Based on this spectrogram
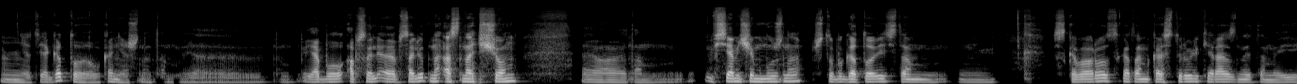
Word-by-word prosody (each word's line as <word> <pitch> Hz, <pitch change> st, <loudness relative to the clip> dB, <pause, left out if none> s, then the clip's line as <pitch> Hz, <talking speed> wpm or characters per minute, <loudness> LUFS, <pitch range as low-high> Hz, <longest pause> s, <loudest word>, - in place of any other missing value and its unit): Нет, 105 Hz, -4 st, -9 dB
я 110 Hz, -, -3 dB
готовил, 105 Hz, -, -2 dB
конечно 105 Hz, -6 st, -6 dB
там. -, -, -20 dB
Я, 100 Hz, 0 st, -14 dB
э, 105 Hz, +2 st, -16 dB, 0.2 s
там 120 Hz, -2 st, -20 dB
я 115 Hz, -1 st, -1 dB
был 125 Hz, +2 st, 0 dB
абсоль 135 Hz, +1 st, +1 dB
абсолютно 140 Hz, +4 st, +1 dB
оснащён, 135 Hz, +2 st, +4 dB, 0.6 s
э, 105 Hz, -2 st, -7 dB
там 100 Hz, +2 st, -14 dB, 0.4 s
всем, 140 Hz, +1 st, +6 dB
чем 135 Hz, 0 st, +4 dB
нужно, 145 Hz, +4 st, -1 dB
чтобы 125 Hz, -2 st, -3 dB
готовить. 130 Hz, +1 st, +2 dB
Там, 115 Hz, -1 st, -3 dB
м, 105 Hz, 0 st, -14 dB, 0.5 s
сковородка, 135 Hz, +4 st, 0 dB
там 125 Hz, -1 st, 0 dB
кастрюльки 130 Hz, +3 st, -1 dB
разные, 115 Hz, -2 st, -1 dB
там 105 Hz, -1 st, -8 dB
и 105 Hz, -, -6 dB
120 Hz, 130 wpm, -23 LUFS, 110-130 Hz, 0.6 s, всем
